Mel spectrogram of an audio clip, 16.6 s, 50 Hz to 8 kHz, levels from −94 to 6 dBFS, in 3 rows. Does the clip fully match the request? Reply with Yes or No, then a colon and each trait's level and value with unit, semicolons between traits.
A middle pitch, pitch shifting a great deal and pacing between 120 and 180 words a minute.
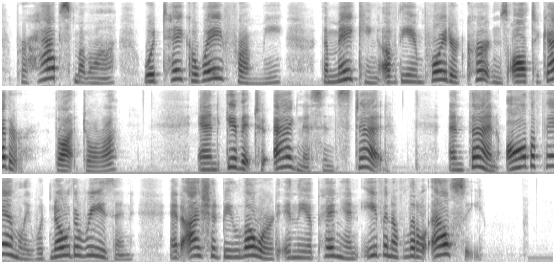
No: high, 240 Hz; wide, 7.4 semitones; average, 155 wpm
